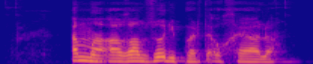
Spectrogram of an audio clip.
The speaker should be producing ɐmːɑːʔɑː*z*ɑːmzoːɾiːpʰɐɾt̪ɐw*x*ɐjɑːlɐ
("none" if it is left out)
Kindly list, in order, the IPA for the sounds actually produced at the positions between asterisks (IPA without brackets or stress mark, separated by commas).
ɣ, x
